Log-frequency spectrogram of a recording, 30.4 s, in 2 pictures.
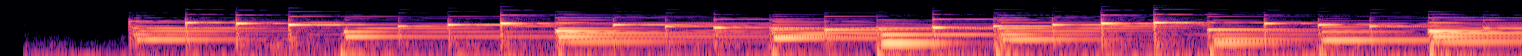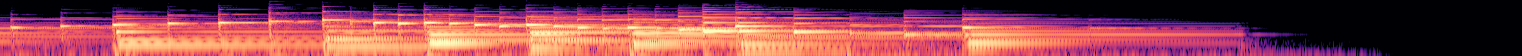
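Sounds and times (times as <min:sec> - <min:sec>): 
live piano accompaniment: 0:01.3 - 0:27.8.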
